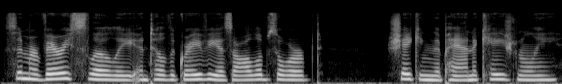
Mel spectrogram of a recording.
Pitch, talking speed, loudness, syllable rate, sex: 220 Hz, 140 wpm, -16 LUFS, 5.1 syllables/s, female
